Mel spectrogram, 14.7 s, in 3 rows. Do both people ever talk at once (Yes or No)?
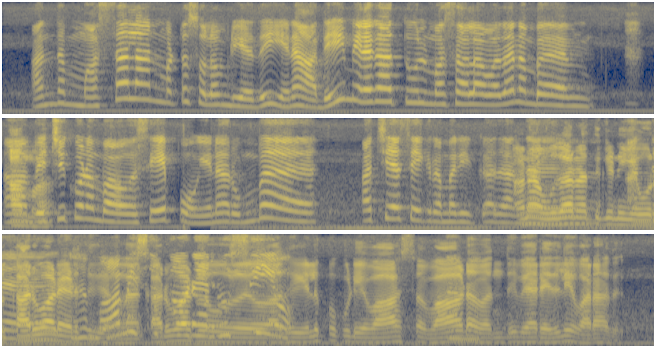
Yes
